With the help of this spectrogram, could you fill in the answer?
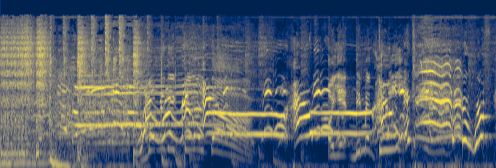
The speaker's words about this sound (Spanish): ¿Cómo ladra Pontón, por favor, otra vez?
